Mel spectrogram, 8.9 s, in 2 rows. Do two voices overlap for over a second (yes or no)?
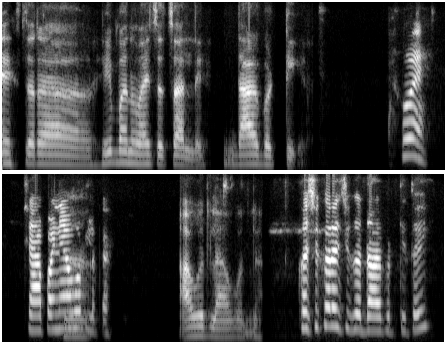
no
